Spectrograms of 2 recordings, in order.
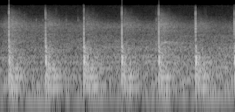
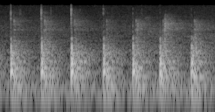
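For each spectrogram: First: loose veneer on table top. Second: well-bonded veneer on a table top.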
